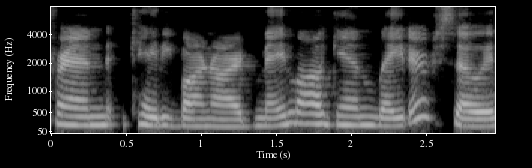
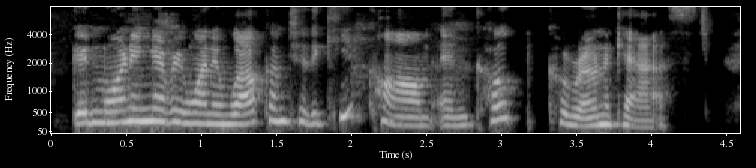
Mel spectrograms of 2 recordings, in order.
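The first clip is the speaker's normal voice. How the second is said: bright, perky, chipper host voice; 3 semitones higher than usual. Podcast host welcoming listeners at the start of an episode: perky. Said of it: "I know I sound perky".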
